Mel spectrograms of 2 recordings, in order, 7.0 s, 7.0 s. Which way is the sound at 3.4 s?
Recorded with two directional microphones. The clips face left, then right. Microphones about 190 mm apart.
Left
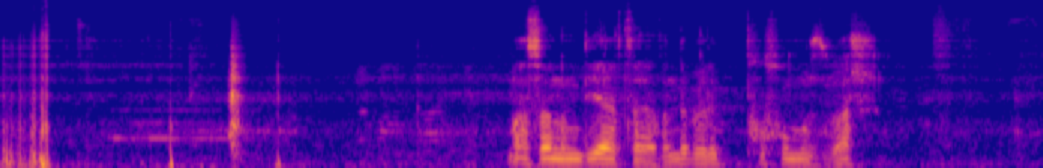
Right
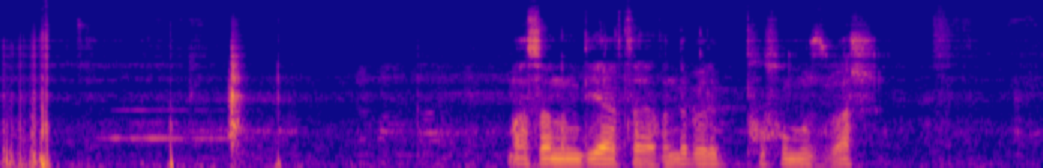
15° right (ahead or behind).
